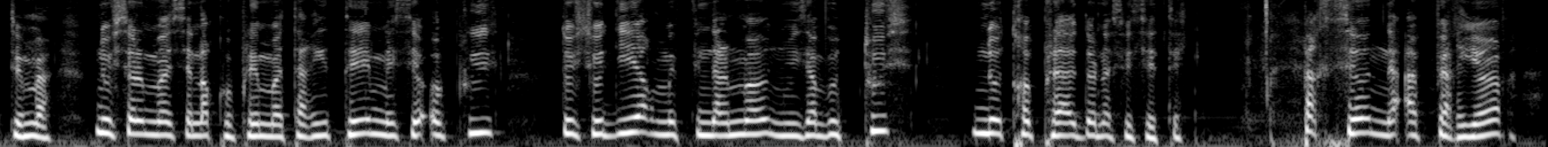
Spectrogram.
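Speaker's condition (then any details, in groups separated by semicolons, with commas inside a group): Profound congenital deafness; told would never speak, learned speech by lip-reading, never heard own voice, twenty years of speech work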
